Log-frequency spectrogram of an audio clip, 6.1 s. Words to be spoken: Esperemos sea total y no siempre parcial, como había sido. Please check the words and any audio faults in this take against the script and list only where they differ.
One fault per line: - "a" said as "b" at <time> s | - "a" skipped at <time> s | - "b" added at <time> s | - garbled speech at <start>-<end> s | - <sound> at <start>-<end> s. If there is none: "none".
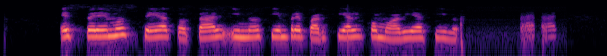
- laugh at 5.2-5.6 s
